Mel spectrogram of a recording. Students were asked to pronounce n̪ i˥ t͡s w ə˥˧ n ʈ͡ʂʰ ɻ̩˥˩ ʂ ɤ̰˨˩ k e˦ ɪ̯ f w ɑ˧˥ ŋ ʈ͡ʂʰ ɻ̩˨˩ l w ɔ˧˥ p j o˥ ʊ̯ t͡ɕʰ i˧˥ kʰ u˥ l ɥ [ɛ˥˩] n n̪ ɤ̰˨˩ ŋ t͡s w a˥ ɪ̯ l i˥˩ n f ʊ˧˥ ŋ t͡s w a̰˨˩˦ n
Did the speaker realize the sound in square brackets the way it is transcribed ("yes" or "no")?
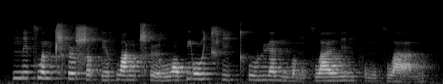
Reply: yes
